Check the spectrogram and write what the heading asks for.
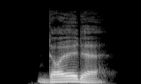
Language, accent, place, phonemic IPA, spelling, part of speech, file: German, Germany, Berlin, /ˈdɔldə/, Dolde, noun, De-Dolde.ogg
- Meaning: corymb, umbel (cluster of flowers)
